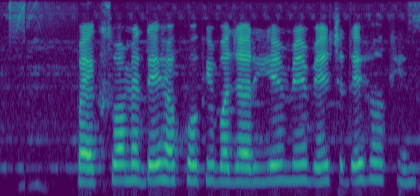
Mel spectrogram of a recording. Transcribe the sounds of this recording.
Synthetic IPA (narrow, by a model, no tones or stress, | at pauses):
pɐːkswamẽd̪eːɦəkʰɦoːkibəd͡ʒaːɾijẽmẽbeːt͡ʃd̪eːɦəkʰɪn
